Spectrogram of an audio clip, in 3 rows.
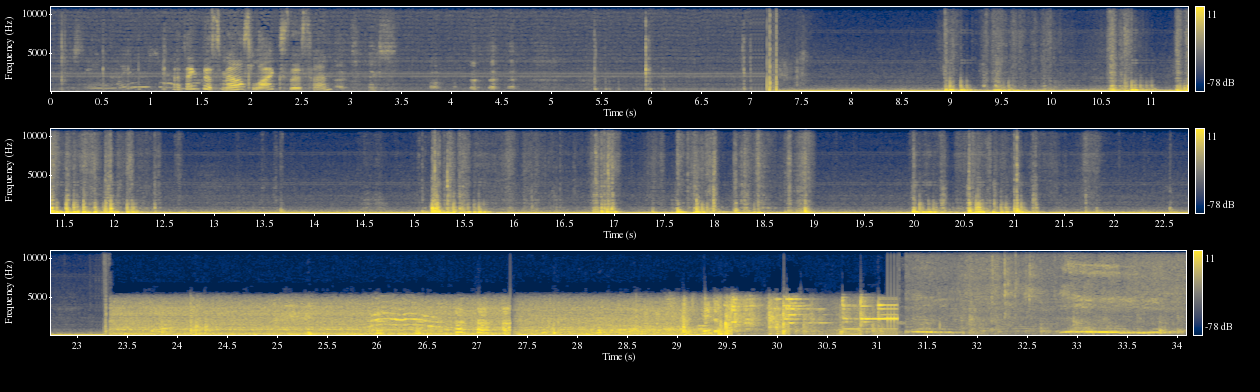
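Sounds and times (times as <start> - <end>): steady low hum: 0.0 - 29.3.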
